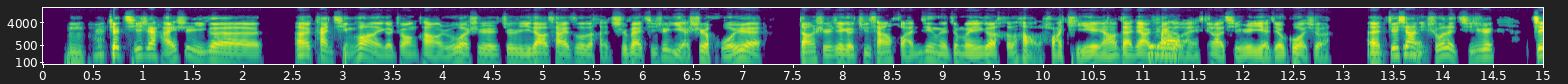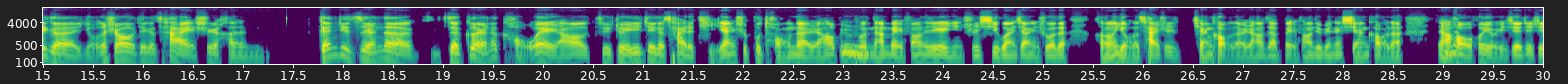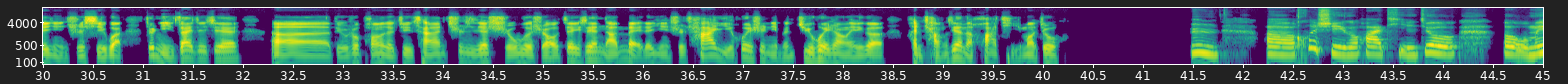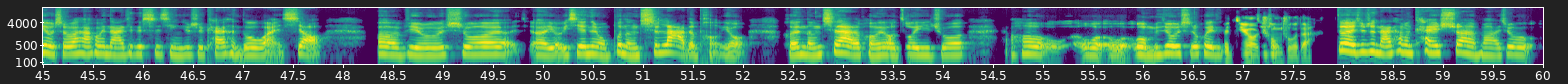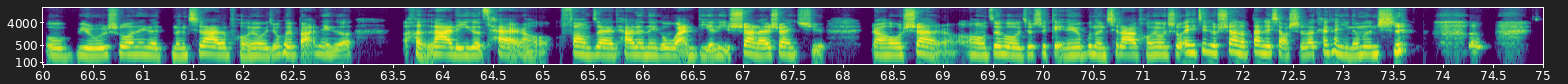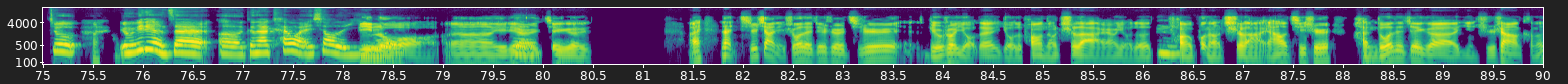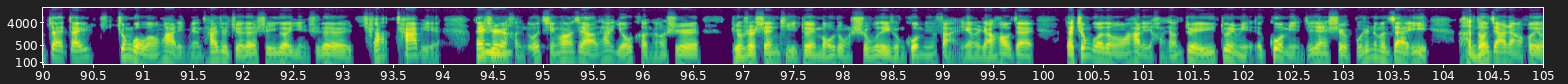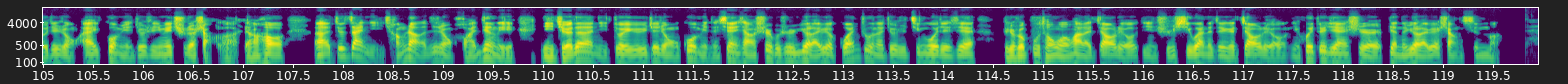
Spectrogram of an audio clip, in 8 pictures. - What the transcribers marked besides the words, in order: "状况" said as "状趟"; chuckle
- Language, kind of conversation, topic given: Chinese, podcast, 你去朋友聚会时最喜欢带哪道菜？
